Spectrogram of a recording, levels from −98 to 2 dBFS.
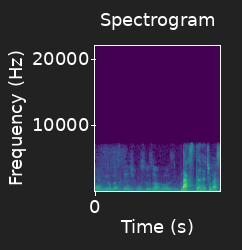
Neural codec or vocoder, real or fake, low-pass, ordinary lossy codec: none; real; 7.2 kHz; none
